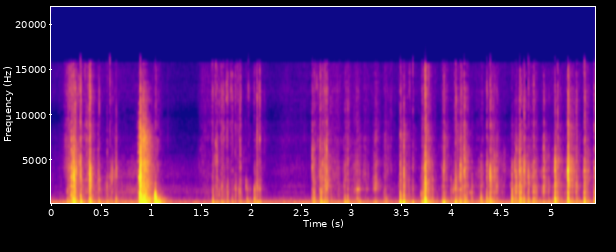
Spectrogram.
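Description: An empty-looking, hollow clear plastic Powerade drink bottle with a blue label is held in both hands and squeezed and crinkled with the fingers, its shape changing as it is crushed. Bursts of bright crackling and crinkling come in waves, with two sharp, louder pops near the start over a steady low background hum.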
